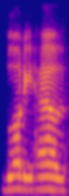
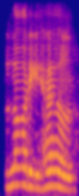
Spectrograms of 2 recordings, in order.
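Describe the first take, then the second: First: It is said in a lower voice. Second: It is said in a higher voice.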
